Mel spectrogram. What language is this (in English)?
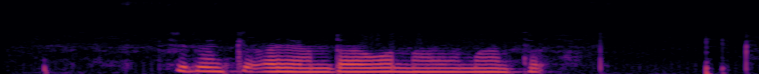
Somali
